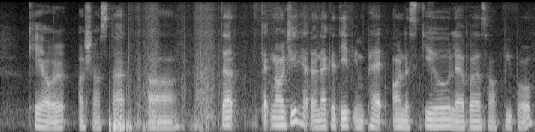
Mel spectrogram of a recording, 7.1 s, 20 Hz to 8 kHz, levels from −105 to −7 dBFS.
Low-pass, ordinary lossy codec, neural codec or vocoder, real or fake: none; none; none; real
